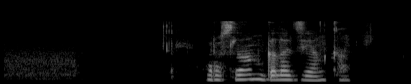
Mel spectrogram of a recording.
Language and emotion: Russian, neutral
